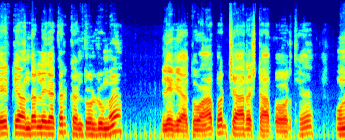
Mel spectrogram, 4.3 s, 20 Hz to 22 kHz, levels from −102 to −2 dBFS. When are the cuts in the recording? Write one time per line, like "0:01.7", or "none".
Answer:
none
